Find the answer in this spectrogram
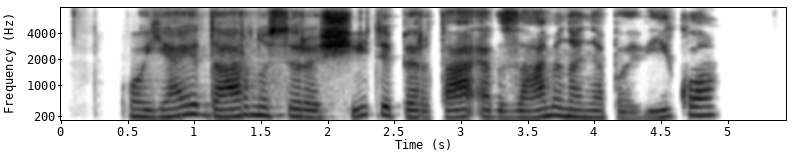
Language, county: Lithuanian, Tauragė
